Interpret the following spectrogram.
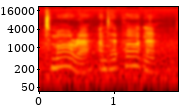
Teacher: You see, the word between the two words, Tamara and the word and, you've actually added an extra R to join those two words together to give it a good flowing link.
